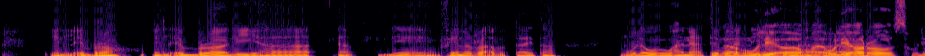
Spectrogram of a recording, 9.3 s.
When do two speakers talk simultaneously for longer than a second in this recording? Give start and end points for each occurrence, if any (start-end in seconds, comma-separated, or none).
7.2-8.7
